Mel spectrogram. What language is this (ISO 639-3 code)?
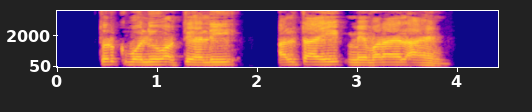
snd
